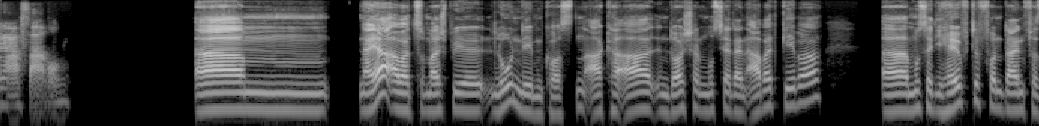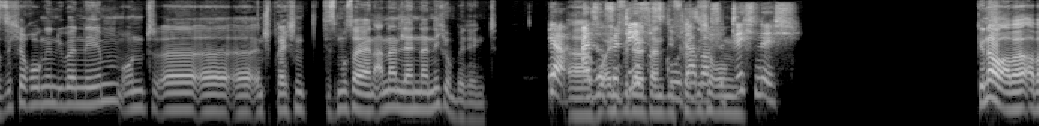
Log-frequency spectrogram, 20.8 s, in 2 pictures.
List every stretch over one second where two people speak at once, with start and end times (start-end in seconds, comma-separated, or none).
16.1-17.9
